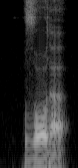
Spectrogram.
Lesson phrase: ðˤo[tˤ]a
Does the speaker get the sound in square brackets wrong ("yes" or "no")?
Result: yes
